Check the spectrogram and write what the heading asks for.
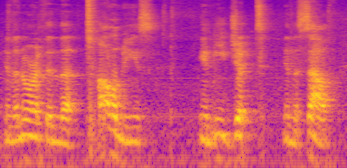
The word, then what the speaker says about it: Ptolemies: And then another group in Egypt, and they are known as the Ptolemies. So the P is silent on Ptolemies, but turn to your neighbor and say Egypt.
